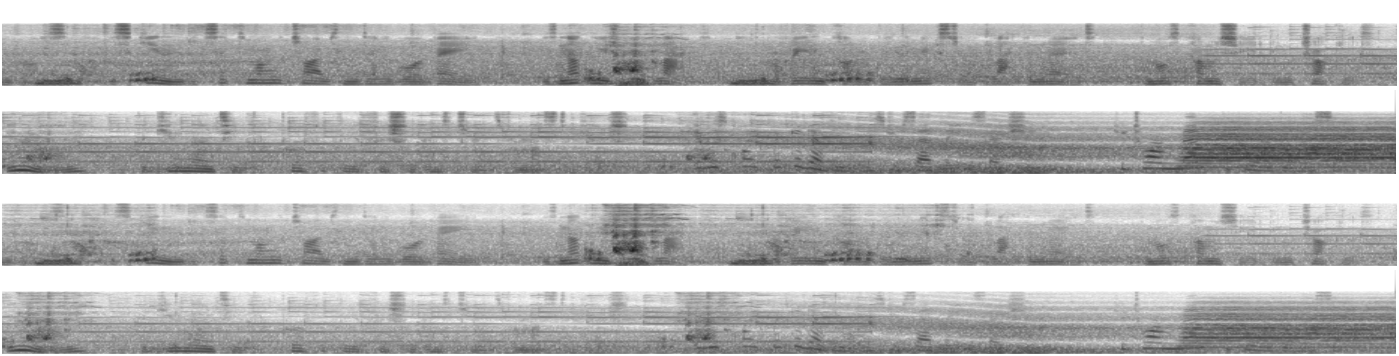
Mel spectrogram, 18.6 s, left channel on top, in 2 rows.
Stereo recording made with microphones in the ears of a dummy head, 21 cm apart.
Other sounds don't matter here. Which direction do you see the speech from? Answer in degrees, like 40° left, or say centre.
60° left.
